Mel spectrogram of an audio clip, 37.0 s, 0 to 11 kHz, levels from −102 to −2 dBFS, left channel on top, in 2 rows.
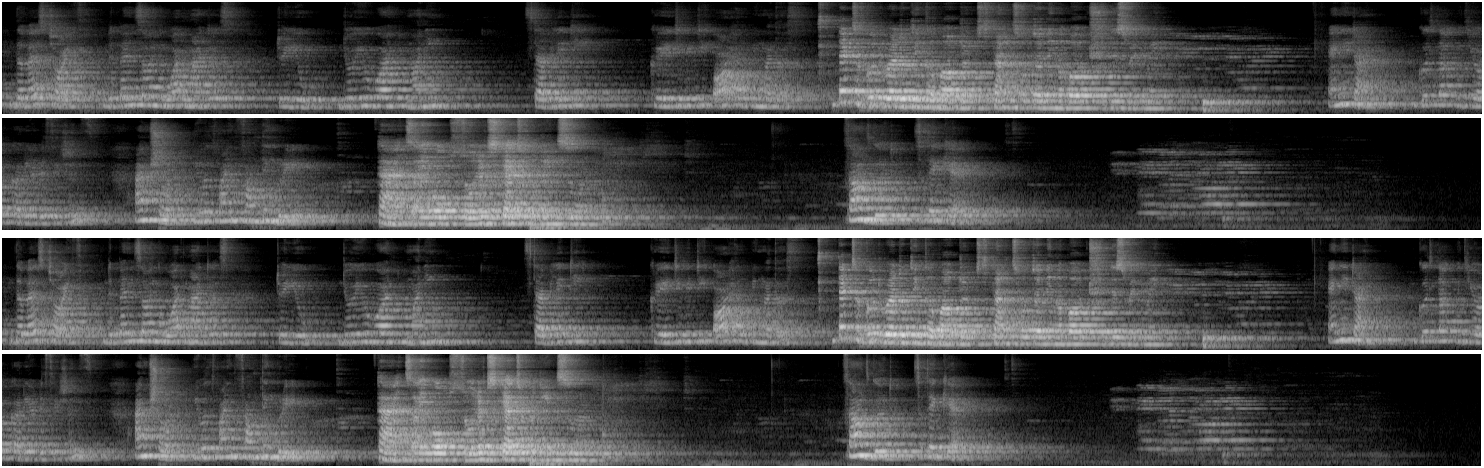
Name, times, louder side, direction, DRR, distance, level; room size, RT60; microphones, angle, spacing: voice 1, 0.1-0.9 1.3-2.8 3.4-3.9 4.2-5.5 6.7-7.3 8.1-9.9 16.6-17.1 17.7-19.5 19.9-22.2 22.7-22.8 26.0-26.1 29.0-30.6, right 1 dB, 80° right, -2 dB, 2.0 m, -35 dB
voice 2, 10.4-14.7 15.0-15.6 23.2-25.9 32.7-34.0, right 1 dB, 55° right, -4 dB, 1.5 m, -29 dB
14.0 x 5.1 x 7.5 m, 2.5 s
head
